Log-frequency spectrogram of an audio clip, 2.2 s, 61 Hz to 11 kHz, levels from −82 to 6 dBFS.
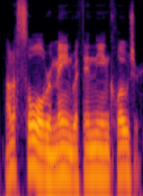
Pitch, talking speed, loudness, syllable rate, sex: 110 Hz, 195 wpm, -15 LUFS, 6.6 syllables/s, male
